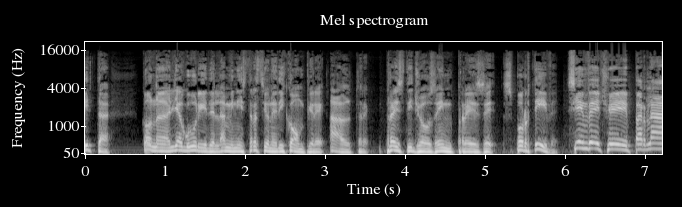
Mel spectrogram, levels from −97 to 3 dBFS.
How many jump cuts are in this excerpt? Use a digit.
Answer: 1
